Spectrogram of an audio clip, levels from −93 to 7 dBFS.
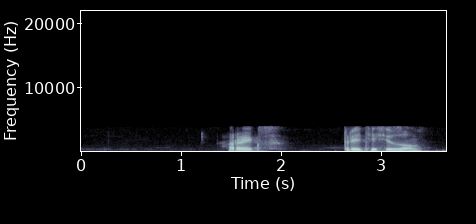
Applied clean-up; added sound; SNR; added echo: none; none; none; none.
